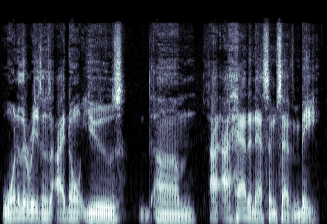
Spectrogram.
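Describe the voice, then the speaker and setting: A deep, lowish-voiced man talks a little slowly with fairly even intonation as a podcast co-host. The chat is casual and loose, full of fillers and restarts as he rambles and circles back. He's right up on a studio mic on a podcast interface, with dry sound and no room echo.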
